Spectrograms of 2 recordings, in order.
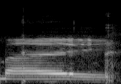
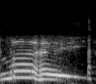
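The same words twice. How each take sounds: First: The word is said in a sad tone. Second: The word is said in a happy tone. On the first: The speaker is unhappy. "you're sad, you go" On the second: The speaker is pleased. "Or you could be happy, you go"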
